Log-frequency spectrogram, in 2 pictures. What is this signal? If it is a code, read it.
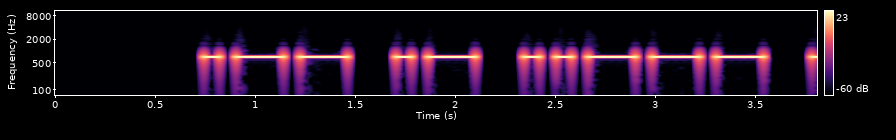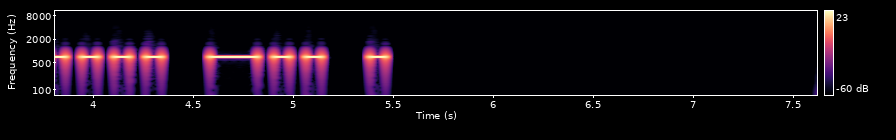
Morse code, heard as a keyed tone, about 15 wpm, 700 Hz. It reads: WA2HDE
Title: USA Call Signs - 6 Characters - 15wpm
